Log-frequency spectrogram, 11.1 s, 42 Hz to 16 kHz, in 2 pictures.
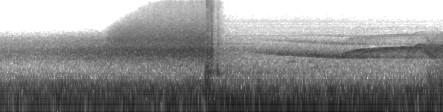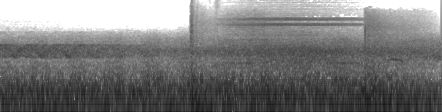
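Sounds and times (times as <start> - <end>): low rumble: 0.0 - 11.0
siren wailing: 3.3 - 7.4, 8.3 - 10.9
high steady beep: 8.4 - 10.2.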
